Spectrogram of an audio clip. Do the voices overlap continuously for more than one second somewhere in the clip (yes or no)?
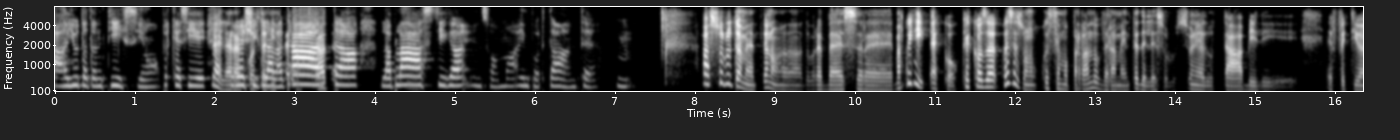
yes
